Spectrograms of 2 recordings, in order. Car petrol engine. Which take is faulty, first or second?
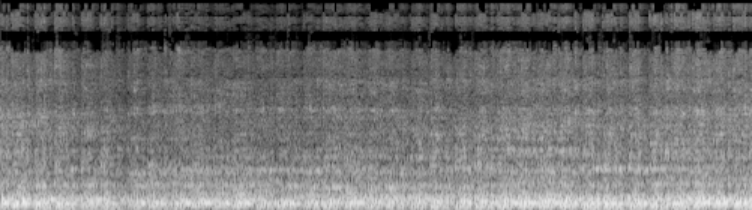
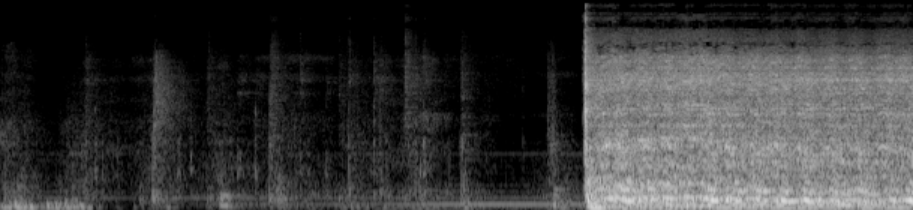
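second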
